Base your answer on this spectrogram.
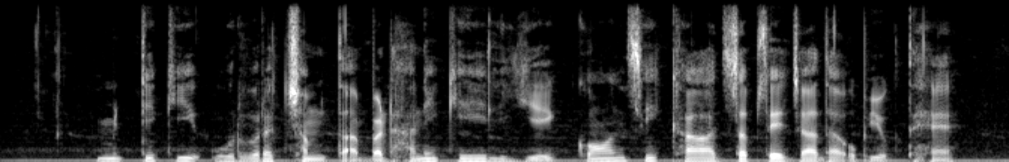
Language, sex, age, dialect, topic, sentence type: Hindi, male, 18-24, Garhwali, agriculture, question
